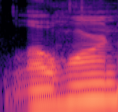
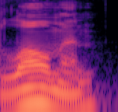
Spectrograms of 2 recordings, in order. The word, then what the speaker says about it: Lowhorn: Well, last podcast I said Loman. Yeah, that was way off.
